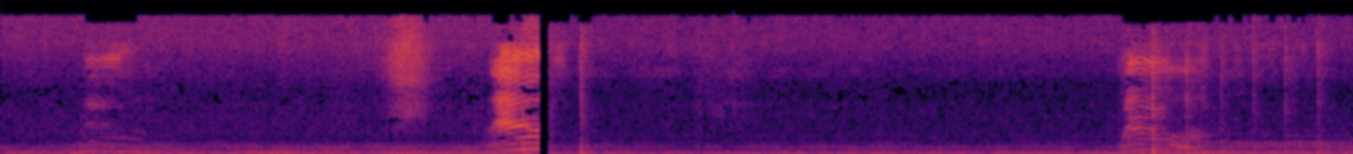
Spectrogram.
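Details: Three soft, fairly faint meows spaced several seconds apart come from Chibikuro, a rescued black female former stray turned affectionate, kept in a warehouse. A sharp click falls between the second and third meows.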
